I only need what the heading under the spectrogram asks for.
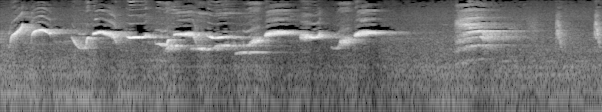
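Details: Song of a Hwamei during its moult: rich, varied whistled phrases sliding up and down in quick succession, then a pause broken by a few sharp, buzzy high notes.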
